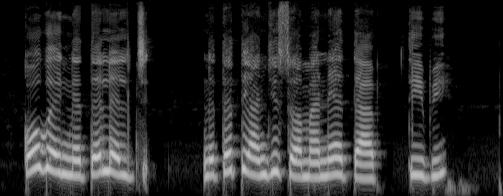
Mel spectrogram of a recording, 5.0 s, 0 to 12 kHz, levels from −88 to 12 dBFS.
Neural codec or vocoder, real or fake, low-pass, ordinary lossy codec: none; real; none; none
